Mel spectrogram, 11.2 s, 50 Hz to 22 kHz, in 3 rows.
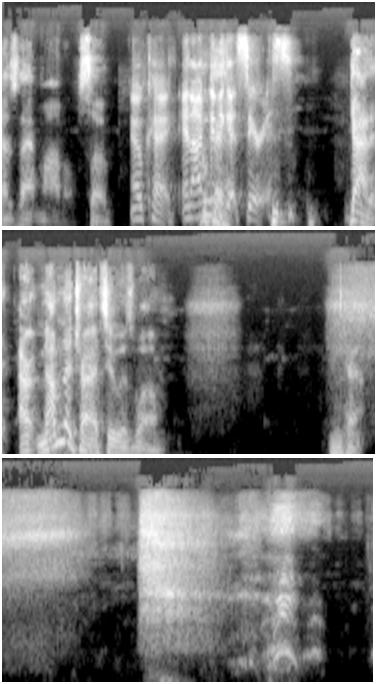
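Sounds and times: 
speech: 0:00.0 - 0:05.4, 0:07.0 - 0:07.4
deliberate deep breath during a tapping exercise for anxiety: 0:05.6 - 0:06.3, 0:07.2 - 0:10.4.

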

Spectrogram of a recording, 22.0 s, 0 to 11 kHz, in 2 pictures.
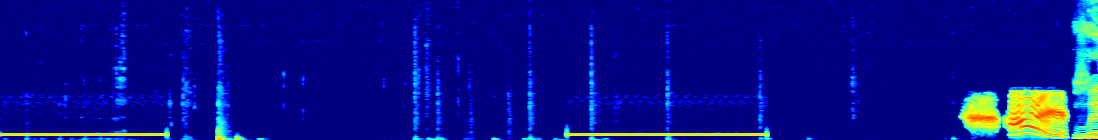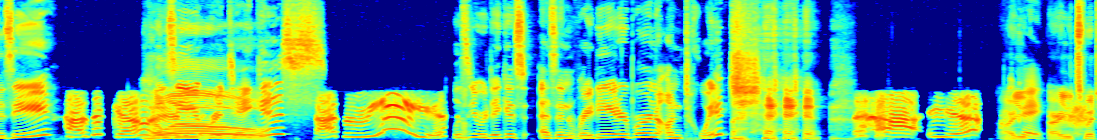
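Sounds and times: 
telephone dial tone while placing a call: 0:00.0 - 0:01.7, 0:05.7 - 0:07.7
speech: 0:10.7 - 0:21.9.

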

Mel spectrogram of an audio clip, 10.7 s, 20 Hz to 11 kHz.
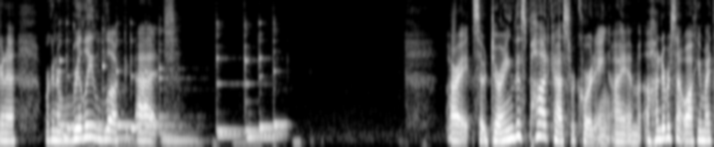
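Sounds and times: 
speech: 0:00.0 - 0:02.7, 0:06.7 - 0:10.7
mobile phone ringtone: 0:00.9 - 0:04.5.

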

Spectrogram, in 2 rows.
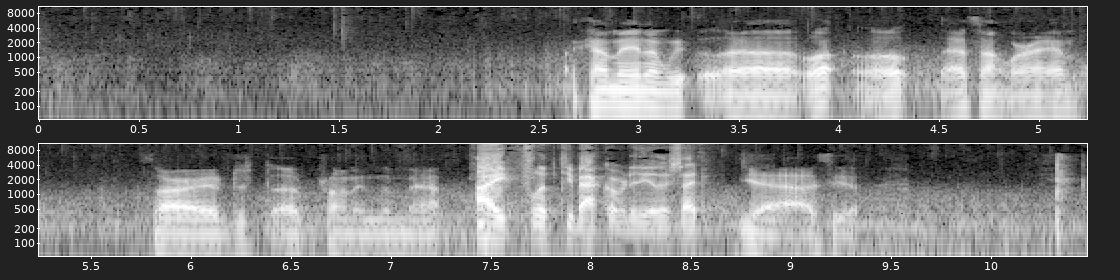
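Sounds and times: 
low rolling rumble of thunder: 0:00.0 - 0:10.4
steady dense downpour: 0:00.0 - 0:10.4
speech: 0:02.8 - 0:09.5.

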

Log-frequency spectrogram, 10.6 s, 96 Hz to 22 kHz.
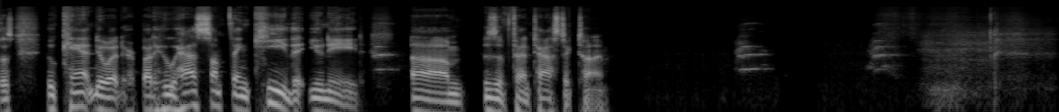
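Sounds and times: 
speech: 0:00.0 - 0:06.1
dog left home alone yelping behind closed doors: 0:03.7 - 0:04.1, 0:07.4 - 0:07.8, 0:08.6 - 0:09.1
dog whining: 0:03.8 - 0:04.0, 0:07.4 - 0:07.8, 0:08.7 - 0:09.0.

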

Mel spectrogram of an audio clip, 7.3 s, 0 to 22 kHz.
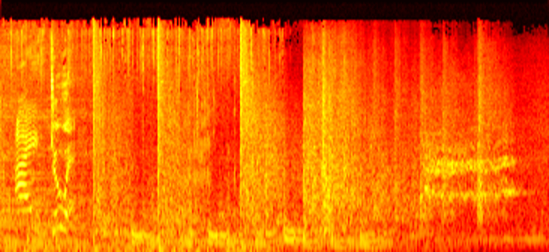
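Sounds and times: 
car engine roaring: 0:00.0 - 0:07.3
sharp bangs and thuds: 0:01.2 - 0:06.6
car tire squeal after back tire shot out: 0:04.1 - 0:07.3.

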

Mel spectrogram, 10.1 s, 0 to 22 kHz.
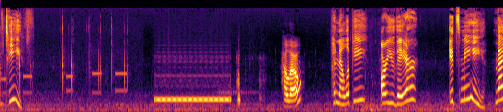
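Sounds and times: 
speech: 0:00.0 - 0:00.7, 0:05.7 - 0:08.4, 0:09.0 - 0:10.0
telephone dial tone: 0:01.8 - 0:04.7.

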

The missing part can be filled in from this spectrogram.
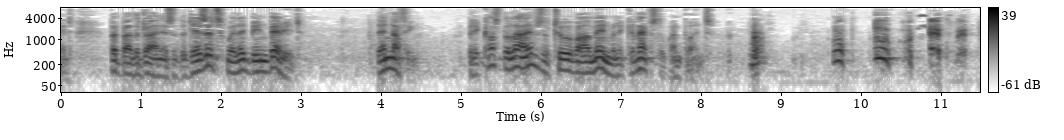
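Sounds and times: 
speech: 0:00.0 - 0:03.1, 0:04.0 - 0:08.8, 0:09.6 - 0:11.1
man coughing: 0:09.6 - 0:11.4.

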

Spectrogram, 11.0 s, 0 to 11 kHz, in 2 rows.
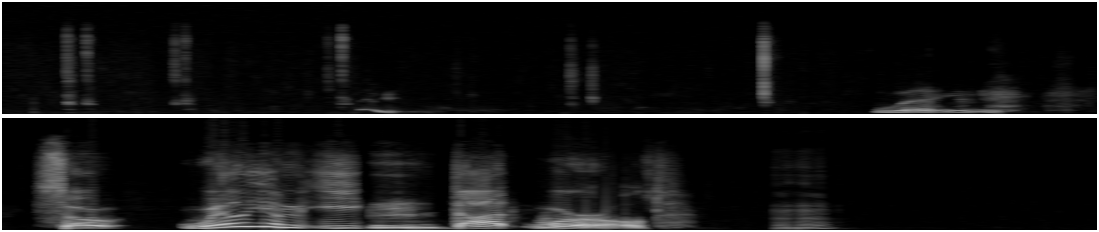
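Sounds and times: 
fingers typing on a computer keyboard: 0:00.3 - 0:01.0, 0:02.8 - 0:03.0
speech: 0:04.4 - 0:05.2, 0:05.8 - 0:09.7.

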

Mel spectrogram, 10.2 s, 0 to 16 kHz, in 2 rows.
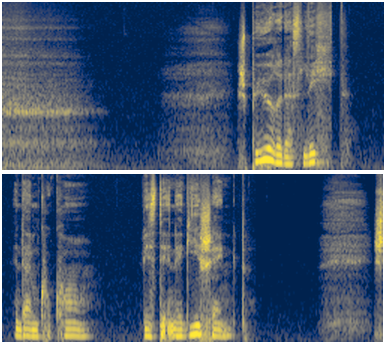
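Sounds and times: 
slow soft breathing during a guided meditation: 0:00.0 - 0:01.5, 0:02.1 - 0:03.1
speech: 0:03.2 - 0:04.5, 0:05.2 - 0:06.4, 0:07.0 - 0:08.4.

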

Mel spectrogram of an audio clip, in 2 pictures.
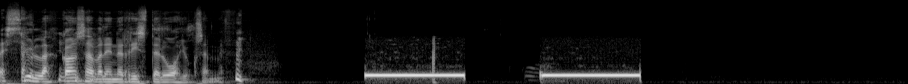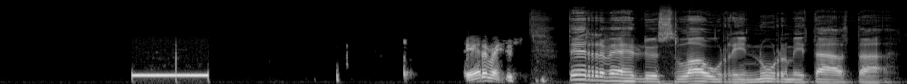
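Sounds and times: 
laughter: 0:00.0 - 0:01.2
speech: 0:00.0 - 0:02.6, 0:13.8 - 0:18.1
steady electronic telephone ringing tone: 0:03.7 - 0:04.7, 0:05.4 - 0:06.4, 0:10.4 - 0:11.2.

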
